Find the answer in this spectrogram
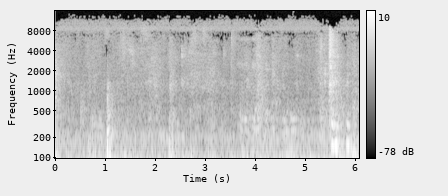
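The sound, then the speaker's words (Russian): A door to the flower room is pushed shut, giving a few dull knocks and clunks over a steady background hiss. “Кто-то может закрыть дверь в цветочную комнату? Дует постоянно, слушаешь.”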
